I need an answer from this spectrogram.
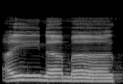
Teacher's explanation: حمزہ کو یا کے ساتھ ملانا ہے، یا لین بغیر کھینچے پڑیں گے، نون کو نون سے ادا کریں گے، میم کے ساتھ الف مدہ ہے، ایک الف دار میں کھینچیں گے.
